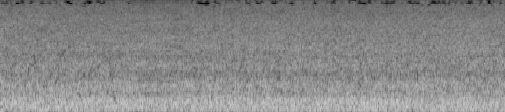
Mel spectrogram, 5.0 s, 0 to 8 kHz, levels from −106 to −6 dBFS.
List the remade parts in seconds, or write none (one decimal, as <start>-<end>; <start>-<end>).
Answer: 1.3-1.9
